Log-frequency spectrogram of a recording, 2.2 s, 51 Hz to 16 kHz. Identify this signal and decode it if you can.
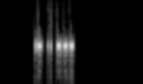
Morse code, heard as a keyed tone, about 50 wpm, 700 Hz. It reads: AIO
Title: USA Call Sign Postfixes - 3 Letters 50wpm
